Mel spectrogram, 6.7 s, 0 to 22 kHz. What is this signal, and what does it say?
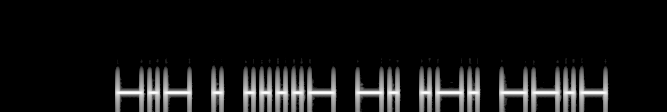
Morse code, heard as a keyed tone, about 15 wpm, 700 Hz. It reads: KE4NRQ
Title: USA Call Signs Repeated 2x 15wpm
